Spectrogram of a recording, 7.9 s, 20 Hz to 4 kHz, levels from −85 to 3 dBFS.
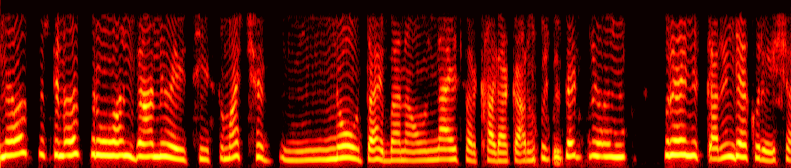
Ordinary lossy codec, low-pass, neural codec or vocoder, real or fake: none; 3.6 kHz; codec, 16 kHz, 16 kbps, FunCodec, trained on LibriTTS, 50 frames a second; fake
